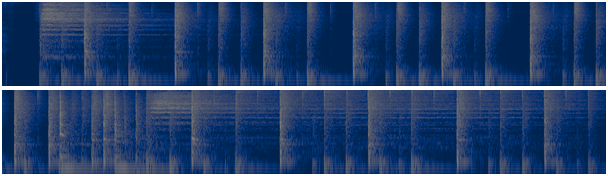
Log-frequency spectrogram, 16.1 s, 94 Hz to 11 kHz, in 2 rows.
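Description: Acoustic drum kit being played, with kick, snare, hi-hat and cymbal strikes in a steady groove. It starts about half a second in and is heard only through a Blumlein pair of AEA N8 ribbon microphones used as overheads.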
